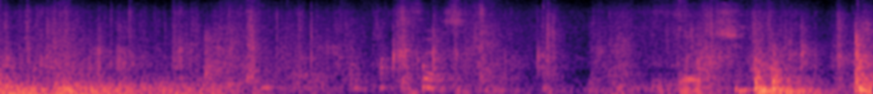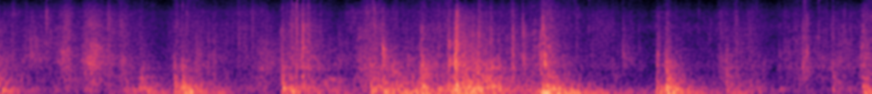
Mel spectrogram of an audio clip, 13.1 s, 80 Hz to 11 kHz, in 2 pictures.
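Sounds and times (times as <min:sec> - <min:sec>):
heavy knocks: 0:00.0 - 0:02.3
footsteps on wooden boards: 0:00.0 - 0:13.0.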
